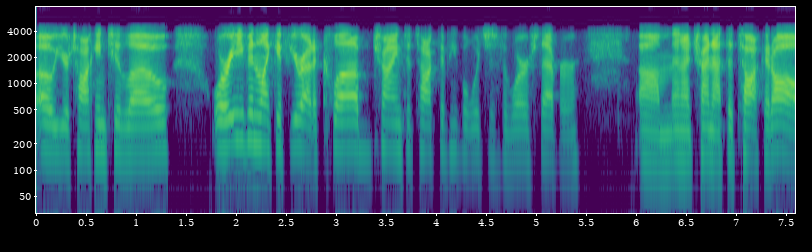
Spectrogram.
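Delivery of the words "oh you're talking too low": ordinary delivery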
